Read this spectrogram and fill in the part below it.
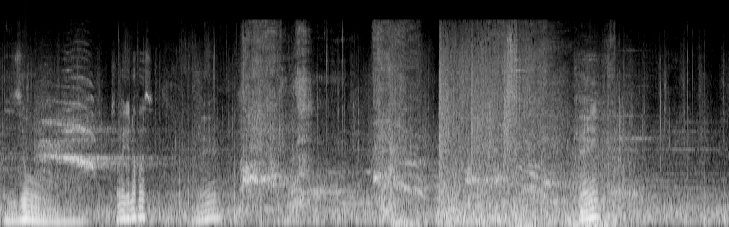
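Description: Footsteps crunch over loose gravel.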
